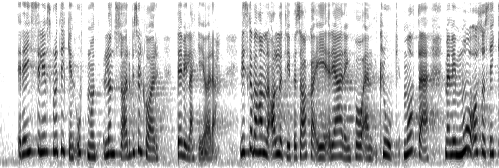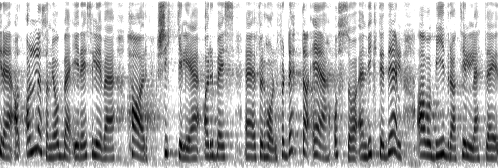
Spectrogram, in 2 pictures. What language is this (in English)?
Norwegian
